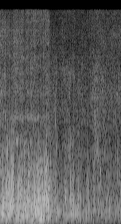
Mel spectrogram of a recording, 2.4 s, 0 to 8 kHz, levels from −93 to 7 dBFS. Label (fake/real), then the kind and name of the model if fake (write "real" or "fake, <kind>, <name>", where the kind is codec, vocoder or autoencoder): fake, vocoder, Vocos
